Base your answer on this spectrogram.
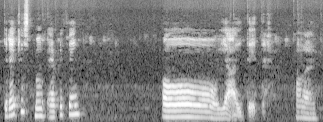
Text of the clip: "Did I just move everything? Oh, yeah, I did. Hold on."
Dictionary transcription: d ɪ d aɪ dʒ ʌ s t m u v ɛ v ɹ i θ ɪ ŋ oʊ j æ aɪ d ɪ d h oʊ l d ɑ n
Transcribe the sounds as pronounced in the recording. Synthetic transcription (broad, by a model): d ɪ d aɪ dʒ ʌ s t m u v ɛ v ɹ i θ ɪ ŋ oʊ j æ aɪ d ɪ d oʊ l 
